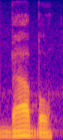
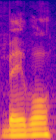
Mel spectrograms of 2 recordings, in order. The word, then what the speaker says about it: Babel: well deserved I thought I thought he might be Babel I apologize folks ciles if you're mad that I said Babel and it's Babel off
